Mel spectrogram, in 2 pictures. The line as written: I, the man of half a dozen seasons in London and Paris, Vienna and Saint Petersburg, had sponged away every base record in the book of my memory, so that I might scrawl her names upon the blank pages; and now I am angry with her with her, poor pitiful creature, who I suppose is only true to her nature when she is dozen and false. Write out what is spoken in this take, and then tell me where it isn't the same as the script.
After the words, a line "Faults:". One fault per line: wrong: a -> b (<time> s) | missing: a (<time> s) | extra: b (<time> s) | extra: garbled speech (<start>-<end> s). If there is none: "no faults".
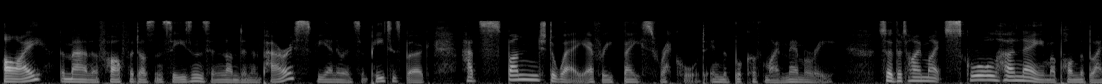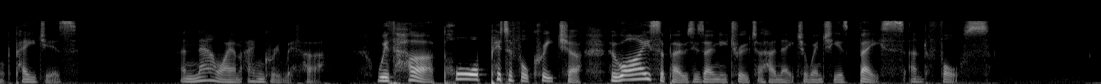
I, the man of half a dozen seasons in London and Paris, Vienna and Saint Petersburg, had sponged away every base record in the book of my memory, so that I might scrawl her name upon the blank pages; and now I am angry with her with her, poor pitiful creature, who I suppose is only true to her nature when she is base and false.
Faults:
wrong: names -> name (10.1 s)
wrong: dozen -> base (19.5 s)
